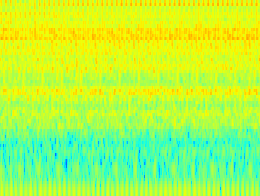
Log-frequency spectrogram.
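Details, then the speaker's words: Cold diesel idle with piezo-electric injectors: an even, fast sewing-machine ticking from the injectors and the high-pressure pump behind the engine, with no squeaking, banging or metallic clatter; this is normal and does not indicate faulty injectors. "the sound you will hear is like the ticking of a sewing machine, the fast ticking of a sewing machine is the sound of piezo electric injectors."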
